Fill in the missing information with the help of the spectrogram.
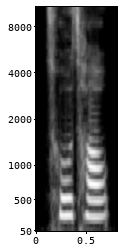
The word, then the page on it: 粗糙: cū cāo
